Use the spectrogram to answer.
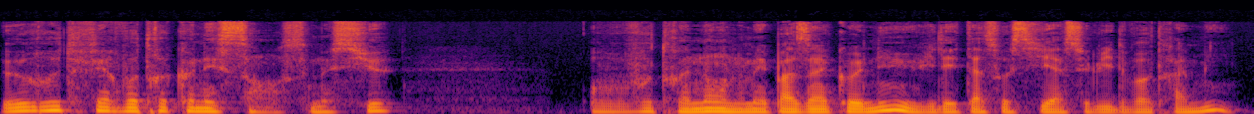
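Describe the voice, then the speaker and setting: A man's voice: sits low, normal speed, warm tone, husky. A man voicing a loyal, courteous doctor companion in an audiobook, speaking politely and with mild surprise.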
